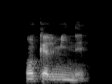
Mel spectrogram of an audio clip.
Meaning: to becalm
- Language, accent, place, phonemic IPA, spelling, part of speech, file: French, France, Lyon, /ɑ̃.kal.mi.ne/, encalminer, verb, LL-Q150 (fra)-encalminer.wav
